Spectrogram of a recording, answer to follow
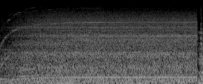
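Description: A motor spinning up. Its whine rises over the first moment and then holds at a steady pitch, with a rushing hiss over it.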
